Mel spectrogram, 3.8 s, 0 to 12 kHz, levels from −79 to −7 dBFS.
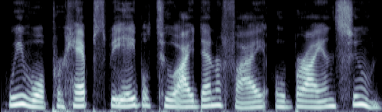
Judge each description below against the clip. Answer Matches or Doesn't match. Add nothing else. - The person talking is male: Doesn't match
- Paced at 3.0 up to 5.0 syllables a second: Matches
